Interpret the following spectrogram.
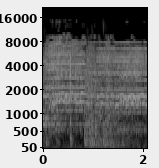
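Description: Background cartoon score music with a horse whinnying over it, a wavering high cry heard twice.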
